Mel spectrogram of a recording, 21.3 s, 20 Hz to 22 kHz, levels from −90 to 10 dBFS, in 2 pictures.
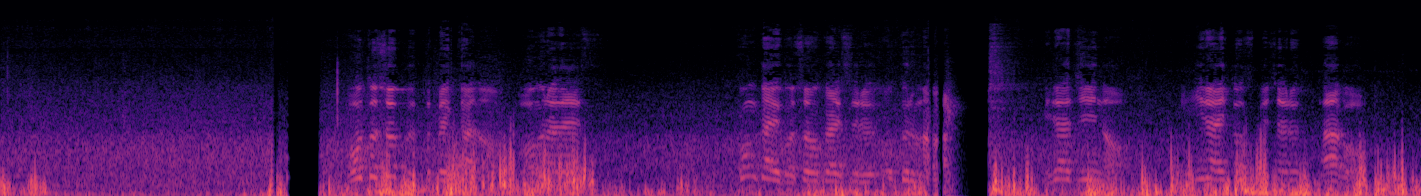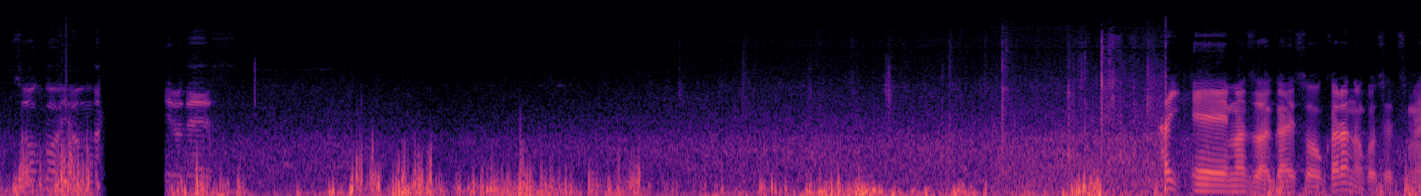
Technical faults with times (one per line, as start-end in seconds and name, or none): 2.03-2.09 short concealed packet loss
2.15-2.40 long network dropout
6.90-7.09 short concealed packet loss
7.09-7.42 long network dropout
11.14-11.96 scattered short gaps
11.39-11.90 long network dropout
